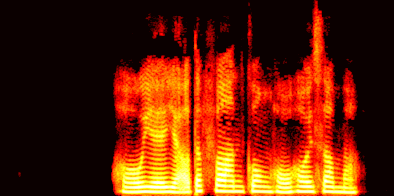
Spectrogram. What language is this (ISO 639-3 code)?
yue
